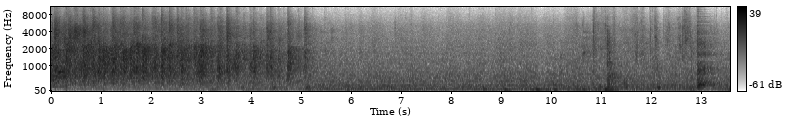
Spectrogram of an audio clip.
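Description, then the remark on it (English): A crowd claps loudly for about five seconds, a dense wash of hand claps that quickly fades to quiet with a few scattered taps and shuffles, as the audience welcomes a woman coming up to share God's word. “So why don't we all just give a big round of applause and encouragement which she comes up to share God's word.”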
